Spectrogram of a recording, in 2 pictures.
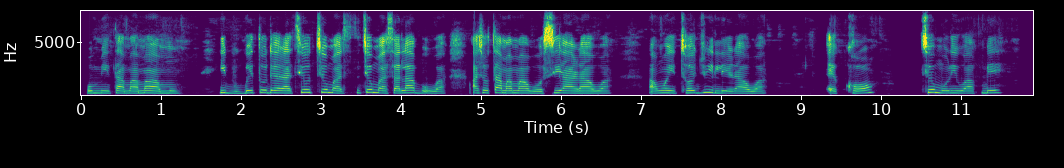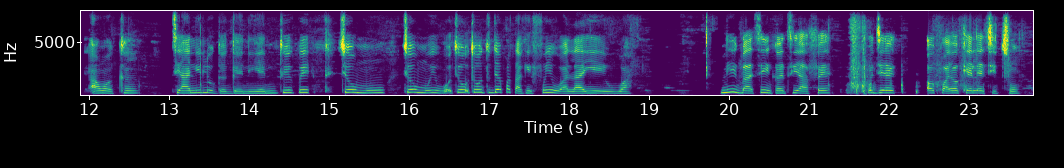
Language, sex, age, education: Yoruba, male, 15-29, tertiary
